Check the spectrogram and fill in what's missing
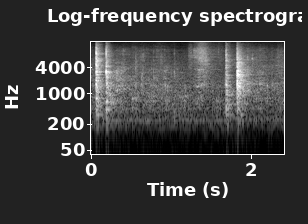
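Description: A spoon scrapes and clinks against a pot while stirring homemade fish chowder, with several sharp metallic strokes near the start and again toward the end, close and fairly loud, no voices.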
